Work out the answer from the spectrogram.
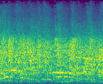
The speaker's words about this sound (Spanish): Gracias por venir, de verdad. Un aplauso para ellos.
